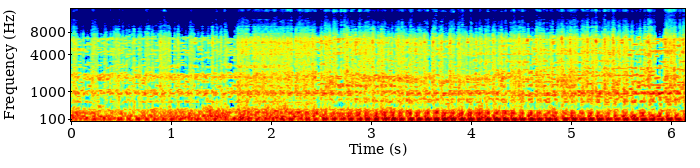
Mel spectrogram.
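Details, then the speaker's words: Kawasaki ER5 twin after oil, filter, air filter, spark plug and cap service: steady, even idle, regular low beat, no knocks or rattles; running as it should judging by the new plugs. "so Joe car I think she sounds like she's running as she should um [Music] at least from the Sun plug which is good"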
